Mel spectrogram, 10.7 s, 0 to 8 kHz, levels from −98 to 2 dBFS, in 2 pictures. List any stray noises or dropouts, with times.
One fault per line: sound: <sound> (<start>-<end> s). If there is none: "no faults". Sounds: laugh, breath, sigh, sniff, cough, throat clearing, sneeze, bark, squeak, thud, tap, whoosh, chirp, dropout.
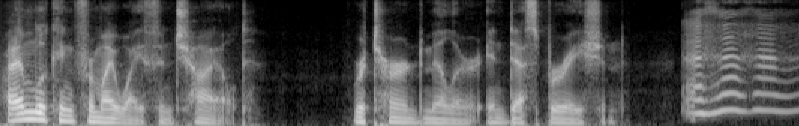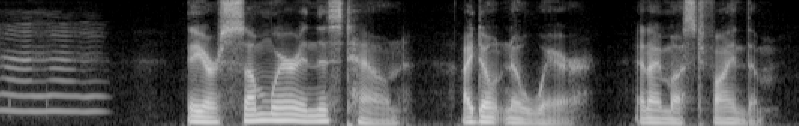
sound: laugh (4.5-6.1 s)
